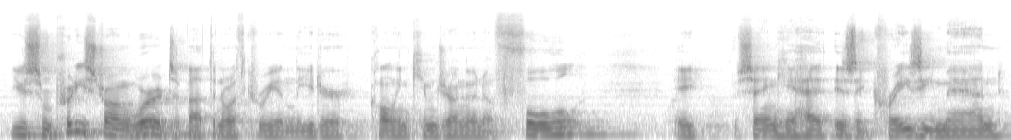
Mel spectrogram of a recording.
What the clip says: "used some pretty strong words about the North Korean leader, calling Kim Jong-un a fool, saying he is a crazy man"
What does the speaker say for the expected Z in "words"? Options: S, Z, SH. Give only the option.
Z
